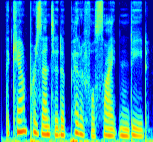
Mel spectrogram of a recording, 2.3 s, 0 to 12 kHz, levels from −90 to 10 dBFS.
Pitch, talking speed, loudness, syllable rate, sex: 190 Hz, 180 wpm, -19 LUFS, 5.8 syllables/s, female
